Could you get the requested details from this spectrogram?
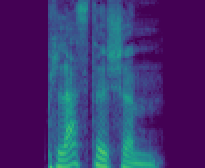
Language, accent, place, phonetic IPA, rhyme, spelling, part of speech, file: German, Germany, Berlin, [ˈplastɪʃm̩], -astɪʃm̩, plastischem, adjective, De-plastischem.ogg
- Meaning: strong dative masculine/neuter singular of plastisch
